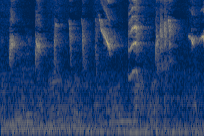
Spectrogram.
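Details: Long-tailed Shrike lure song with fill-ins: quick squawks, slurred whistles and a loud harsh burst, changing note type every fraction of a second.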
